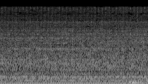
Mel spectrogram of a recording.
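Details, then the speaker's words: 2022+ Honda Civic LX 2.0-liter idling with belt back on: steady, even idle with no squeal, chirp or ticking; the earlier noise has not returned. "We're gonna start the engine and take a look again and listen if that sound is back. So seems like it's okay. Seems like it's okay."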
